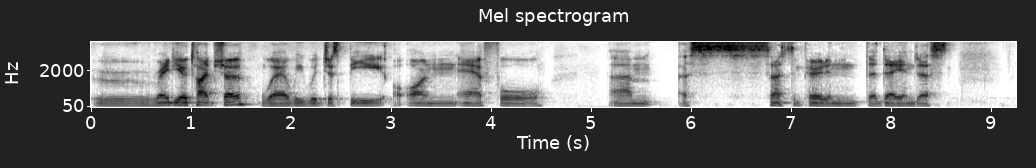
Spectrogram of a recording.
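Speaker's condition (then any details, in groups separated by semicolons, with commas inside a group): Stutter; blocking and freezing in childhood, fluent in drama performances, avoided class reading as teen; repeated sounds, prolonged sounds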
